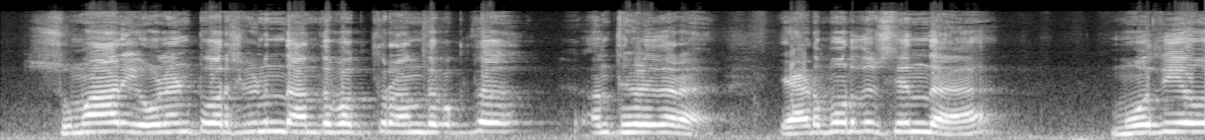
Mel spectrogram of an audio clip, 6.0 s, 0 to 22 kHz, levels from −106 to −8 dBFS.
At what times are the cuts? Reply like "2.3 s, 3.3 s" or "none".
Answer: none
